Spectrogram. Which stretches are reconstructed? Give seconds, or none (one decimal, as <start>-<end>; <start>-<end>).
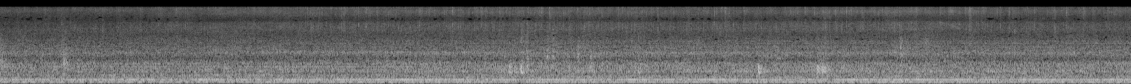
2.1-2.9; 8.8-9.6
